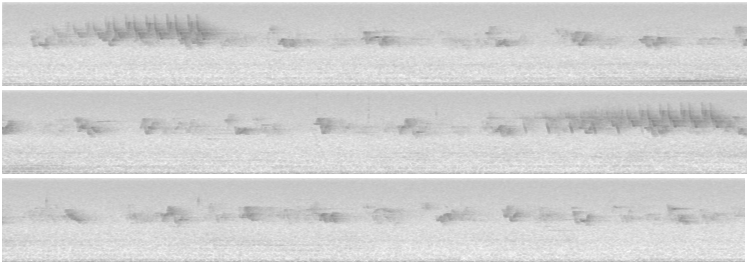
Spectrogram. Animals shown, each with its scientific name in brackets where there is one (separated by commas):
Eastern Wood-Pewee (Contopus virens), Red-eyed Vireo (Vireo olivaceus), Ovenbird (Seiurus aurocapilla)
